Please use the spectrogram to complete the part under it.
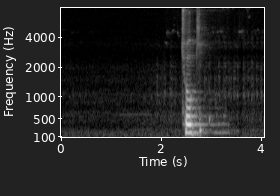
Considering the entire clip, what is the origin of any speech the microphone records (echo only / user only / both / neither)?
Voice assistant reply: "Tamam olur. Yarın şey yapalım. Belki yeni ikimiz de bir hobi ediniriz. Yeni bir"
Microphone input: user only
